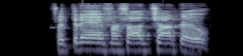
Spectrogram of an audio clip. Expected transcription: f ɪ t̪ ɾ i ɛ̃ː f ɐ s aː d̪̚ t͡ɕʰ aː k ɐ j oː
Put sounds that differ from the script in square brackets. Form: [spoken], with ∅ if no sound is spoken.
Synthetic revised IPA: f ɪ t̪ ɾ [e] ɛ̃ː f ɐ s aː d̪̚ t͡ɕʰ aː k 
